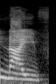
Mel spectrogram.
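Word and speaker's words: knife: जैसे कि नाइफ, अब प्रोनाउंस नाइफ ये वाला वर्ड हो रहा है क्योंकि ये नहीं हो रहा, के साइलेंट हो जाएगा।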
